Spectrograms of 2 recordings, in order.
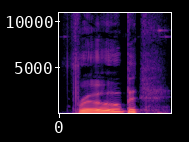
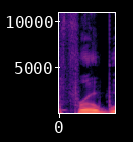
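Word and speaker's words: Fröbe: Well, the actress' name was Gert, and I want to say the pronunciation is Frobe. It's one of those European names where the O has the dots over it, the umlaut.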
